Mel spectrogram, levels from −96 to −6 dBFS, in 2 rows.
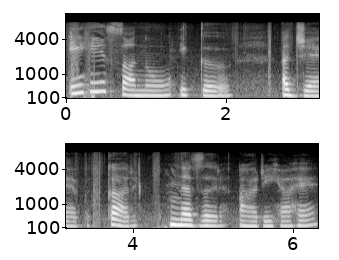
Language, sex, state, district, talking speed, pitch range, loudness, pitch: Punjabi, female, Punjab, Kapurthala, 85 wpm, 185-215 Hz, -18 LUFS, 190 Hz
